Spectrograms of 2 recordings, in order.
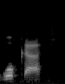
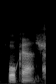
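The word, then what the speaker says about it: Łukasz: it's spelt Lucas. The anglicised way, it looks like Lucas, but you actually pronounce it Wukash. – Wukash.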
